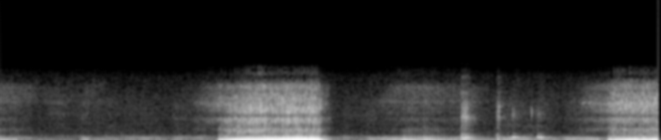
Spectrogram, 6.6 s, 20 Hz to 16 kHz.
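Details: A 6-month-old Great Dane snores while sleeping, in deep, heavy rumbling bursts with quieter snuffling breaths between, low and gravelly, swelling loud on each inhale.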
